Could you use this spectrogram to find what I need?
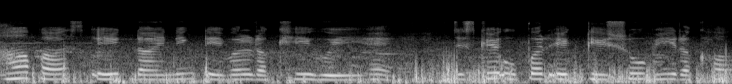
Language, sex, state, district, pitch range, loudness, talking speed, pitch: Hindi, female, Madhya Pradesh, Katni, 220-245 Hz, -15 LUFS, 115 wpm, 235 Hz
